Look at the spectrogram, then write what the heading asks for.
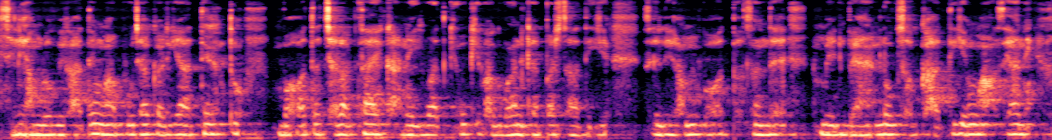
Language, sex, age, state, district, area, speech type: Hindi, female, 18-30, Bihar, Samastipur, rural, spontaneous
